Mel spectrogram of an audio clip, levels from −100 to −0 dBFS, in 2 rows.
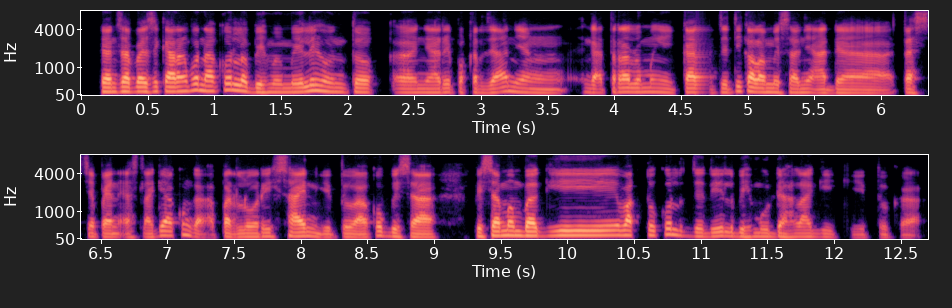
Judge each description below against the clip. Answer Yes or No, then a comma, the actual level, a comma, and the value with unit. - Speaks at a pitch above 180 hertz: No, low, 135 Hz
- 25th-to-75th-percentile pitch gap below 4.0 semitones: No, average, 4.9 semitones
